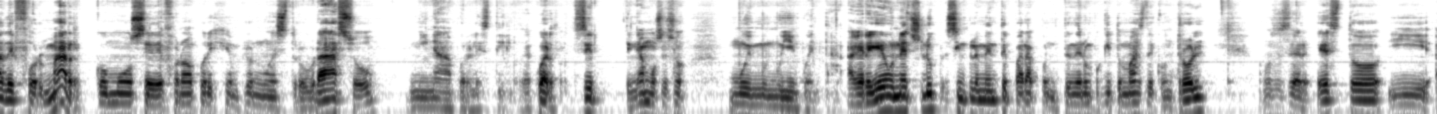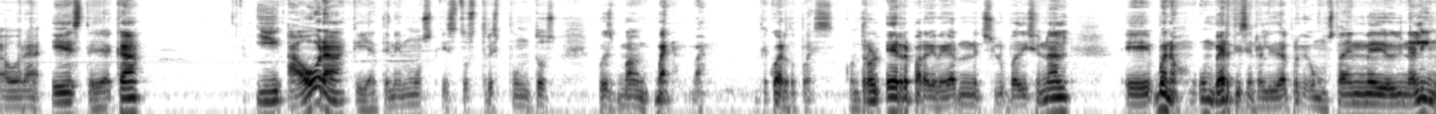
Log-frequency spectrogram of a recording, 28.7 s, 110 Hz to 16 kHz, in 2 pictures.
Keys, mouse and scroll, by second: 1.5 m, 3.2 click, 3.5 middle click, 4.4 middle click, 6.4 a, 6.6 a, 7.1-8.3 scroll up 1, 8.3 shift+click, 10.0-11.0 scroll down 1, 12.0-12.4 scroll up 1, 13.2 shift+click, 13.8-14.8 shift+middle drag, 15.5 shift+click, 20.3 click, 21.0 click, 22.6 shift+click, 23.9 shift+click, 25.0-26.1 shift+middle drag, 26.1 shift+click, 26.9-28.0 scroll down 2, 27.4-28.7 shift+middle drag.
